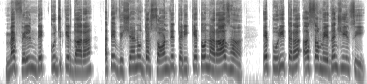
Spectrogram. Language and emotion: Punjabi, disgusted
